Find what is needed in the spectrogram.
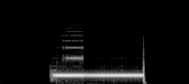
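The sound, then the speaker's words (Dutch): A telephone ringing tone sounds as a call is placed: one loud, steady, pure mid-pitched tone lasting about a second, cutting off abruptly into silence. “Ik ga hem nu bellen.”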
